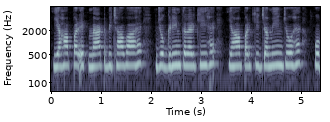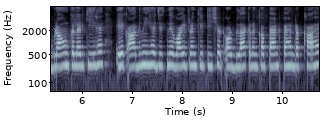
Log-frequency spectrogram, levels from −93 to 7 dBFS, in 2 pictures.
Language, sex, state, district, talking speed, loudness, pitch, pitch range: Hindi, female, Bihar, Gopalganj, 215 wpm, -23 LUFS, 265 Hz, 260-275 Hz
